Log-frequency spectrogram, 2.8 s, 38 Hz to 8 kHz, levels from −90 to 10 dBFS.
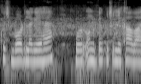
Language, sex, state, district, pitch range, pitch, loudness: Hindi, male, Uttar Pradesh, Saharanpur, 165-175 Hz, 170 Hz, -20 LUFS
